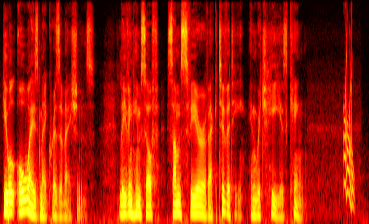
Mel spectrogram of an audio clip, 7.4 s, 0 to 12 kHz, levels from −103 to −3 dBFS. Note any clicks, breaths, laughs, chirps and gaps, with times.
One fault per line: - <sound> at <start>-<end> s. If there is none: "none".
- chirp at 6.9-7.1 s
